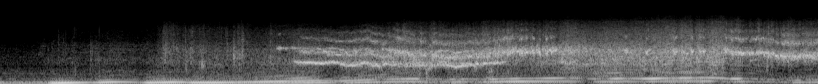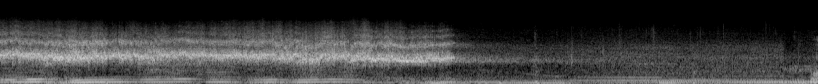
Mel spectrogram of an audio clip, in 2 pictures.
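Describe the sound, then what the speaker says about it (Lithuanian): A car warms up its tyres before they are swapped for sport ones, engine revving hard while the tyres squeal and skid in a long, loud, wavering screech close by, then cutting off to a lower idle rumble. "Apsišildėm padangas prieš numontavimą"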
